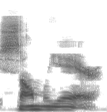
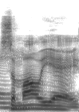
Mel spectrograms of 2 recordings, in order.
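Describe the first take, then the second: First: The word is said with a Texan pronunciation. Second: The word is said with a standard pronunciation. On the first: The speaker calls it wrong. "I pronounced it in Texan" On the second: The speaker calls it right.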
